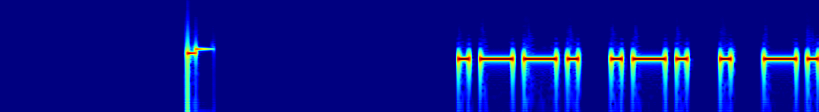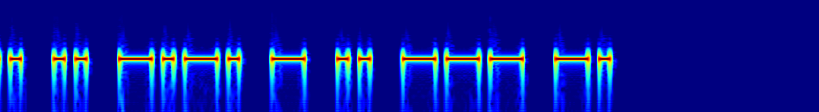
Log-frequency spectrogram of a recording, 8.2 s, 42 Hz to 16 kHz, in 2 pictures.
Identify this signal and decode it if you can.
Morse code, heard as a keyed tone, about 22 wpm, 700 Hz. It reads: PREDICTION
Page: morse-code-ninja-practice-22wpm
